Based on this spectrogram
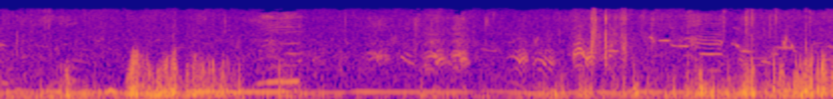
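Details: Two male Greater Prairie Chickens fight for lek dominance in northeast Kansas; a loud, steady low hooting tone dominates, with a brief rising whoop and scattered faint cackles amid heavy rumbling noise.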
